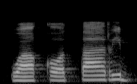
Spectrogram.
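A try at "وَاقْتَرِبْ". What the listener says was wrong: Jangan wako. Wak tarib. Jangan wako tarib. Wako mah jangan. Berarti ada barisnya. Wak tarib.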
